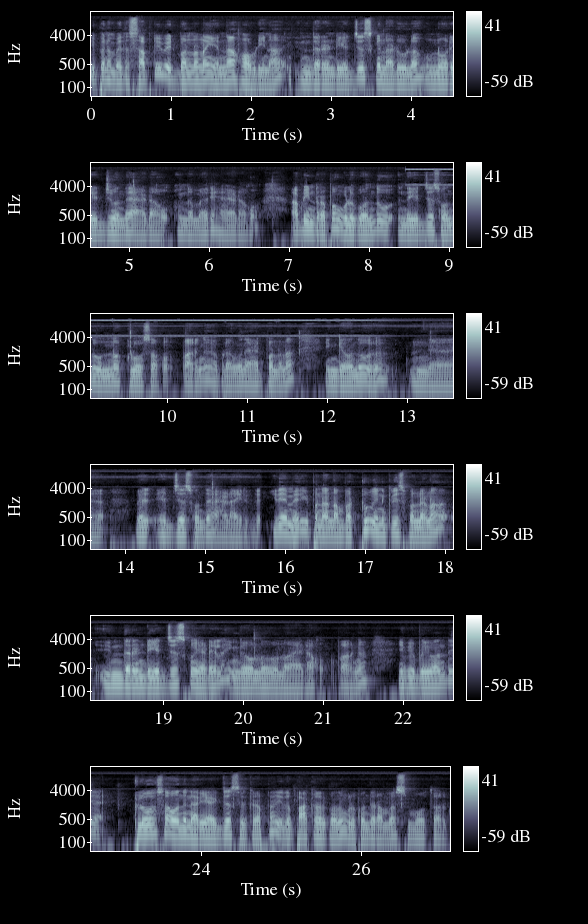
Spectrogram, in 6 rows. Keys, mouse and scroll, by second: 3.4 d, 3.6-5.0 drag, 3.9 d, 5.3 click, 6.5 click, 7.5 click, 10.8 click, 13.0 d, 13.3-16.5 drag, 13.5 d, 20.8 click, 25.2 z, 25.7 middle click, 26.6 shift+click.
